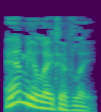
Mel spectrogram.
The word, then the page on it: emulatively: British English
